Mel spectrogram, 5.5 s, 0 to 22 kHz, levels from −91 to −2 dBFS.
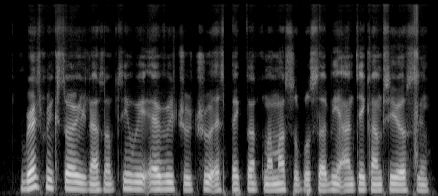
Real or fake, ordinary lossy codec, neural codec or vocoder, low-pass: fake; none; autoencoder, 48 kHz, 128 numbers a frame, DAC-VAE, trained on Japanese speech; none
